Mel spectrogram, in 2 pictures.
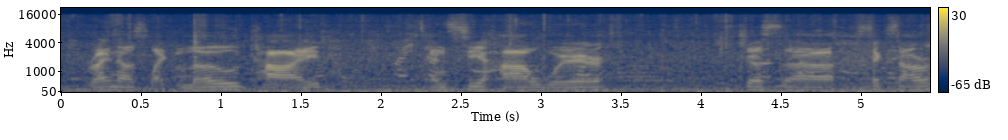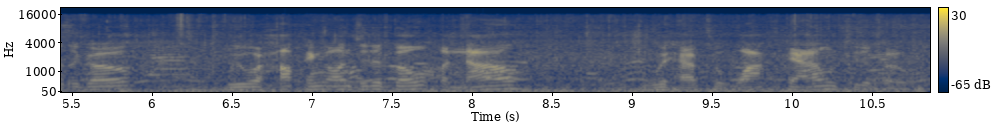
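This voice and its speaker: A man talks at a fairly slow pace with long, frequent pauses and ordinary pitch variation over loud background noise. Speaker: travel vlogger. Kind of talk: casual vlog chat. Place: boat. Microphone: phone near.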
